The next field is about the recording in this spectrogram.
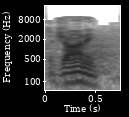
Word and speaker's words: Joni: Johnny started, by the way, Johnny is spelled J-O-N-I. Looks like Joni, but it's pronounced Johnny.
